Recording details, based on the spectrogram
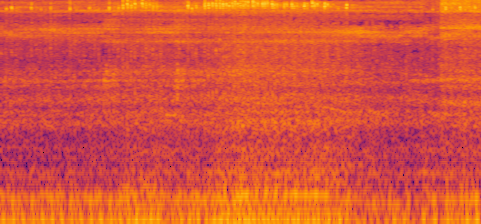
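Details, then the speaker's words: Air-cooled VW Bug on choke after flipped spark plug wires were corrected: low loping idle with steady chuff under a faint high whine, holds without dying; running well enough, owner unsure whether the carburettor still needs removal. "We all make mistakes and it runs now. So we're gonna see if we can keep it running and if I actually do need to pull the carburetor off. Running well enough right now."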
